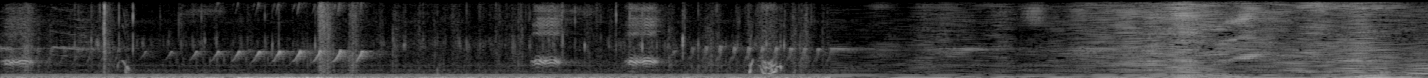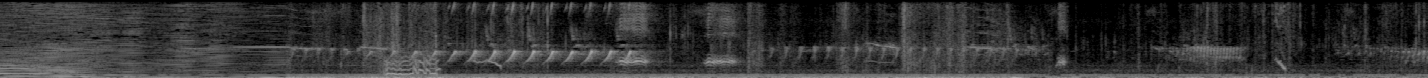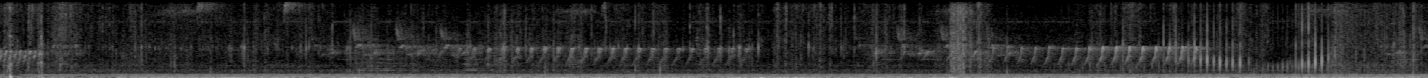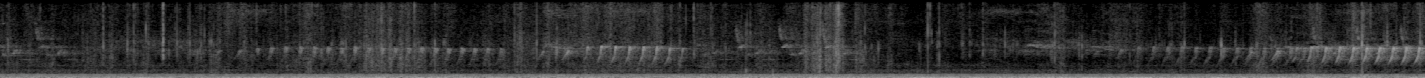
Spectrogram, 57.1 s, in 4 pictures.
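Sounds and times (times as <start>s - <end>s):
steady low hum: 0.0s - 57.0s
songbird trills: 6.3s - 8.6s, 16.6s - 25.0s, 44.9s - 51.6s, 52.6s - 57.0s
bird chirps: 6.5s - 8.6s, 16.6s - 25.0s, 45.1s - 51.3s, 52.6s - 57.0s.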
